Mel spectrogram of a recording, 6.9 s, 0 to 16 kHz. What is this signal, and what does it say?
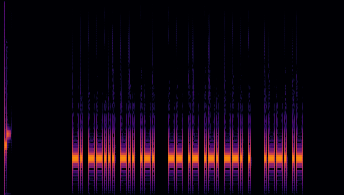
Morse code, heard as a keyed tone, about 32 wpm, 700 Hz. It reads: N7DR MARGE PA
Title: K1USN SST QSO Practice - 30wpm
